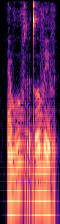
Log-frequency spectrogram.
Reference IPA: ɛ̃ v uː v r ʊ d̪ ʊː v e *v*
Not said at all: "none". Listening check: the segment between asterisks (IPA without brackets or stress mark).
v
